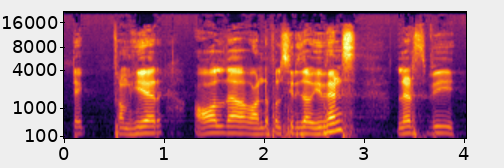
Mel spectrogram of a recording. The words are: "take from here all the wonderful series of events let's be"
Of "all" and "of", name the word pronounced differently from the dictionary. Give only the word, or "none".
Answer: none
